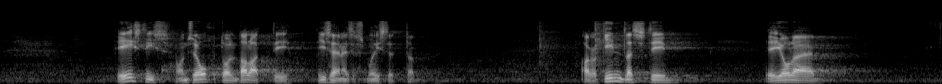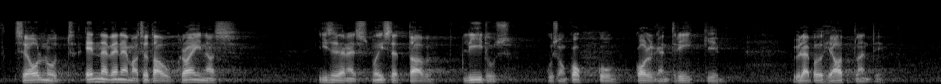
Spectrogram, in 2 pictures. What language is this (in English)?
Estonian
